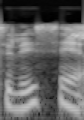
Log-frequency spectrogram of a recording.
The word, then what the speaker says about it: Silicea: Or am I pronouncing it close? It's Silicea.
